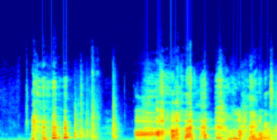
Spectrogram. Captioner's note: laughter; sounds of things falling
